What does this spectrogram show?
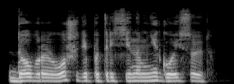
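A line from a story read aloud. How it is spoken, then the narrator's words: Grumbled. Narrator (Russian): пробурчал Кузьмай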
